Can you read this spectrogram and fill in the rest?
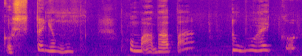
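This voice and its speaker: Remorseful, sickly older Filipino aunt, slow-speaking. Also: female voice, on the high side, very animated, slight background noise. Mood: bitter guilt. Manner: emotional, repentant. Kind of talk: Filipino radio drama acting.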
